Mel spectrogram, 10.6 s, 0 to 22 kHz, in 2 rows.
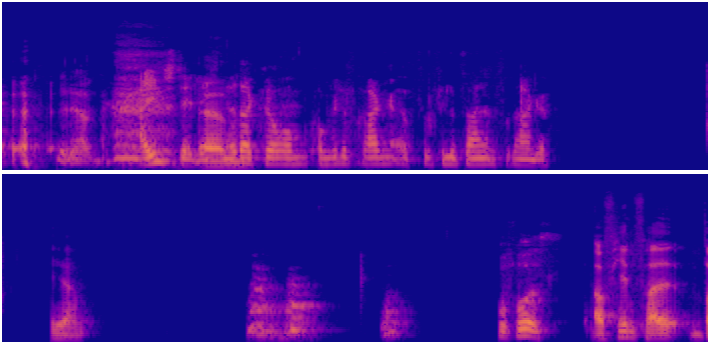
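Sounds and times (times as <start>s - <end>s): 
laughter: 0.0s - 1.6s
speech: 0.2s - 4.3s, 5.6s - 6.0s, 7.1s - 8.4s, 9.0s - 10.5s
dog barking: 7.2s - 8.3s.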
